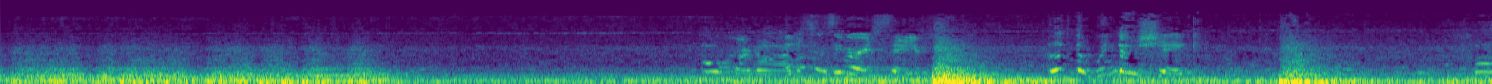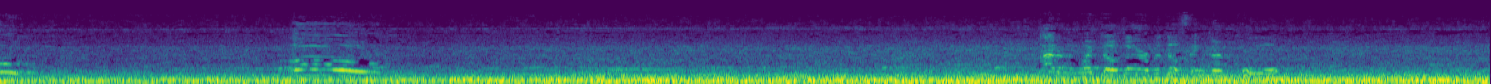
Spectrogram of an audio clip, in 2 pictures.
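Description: Race car engines roar loudly nearby.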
